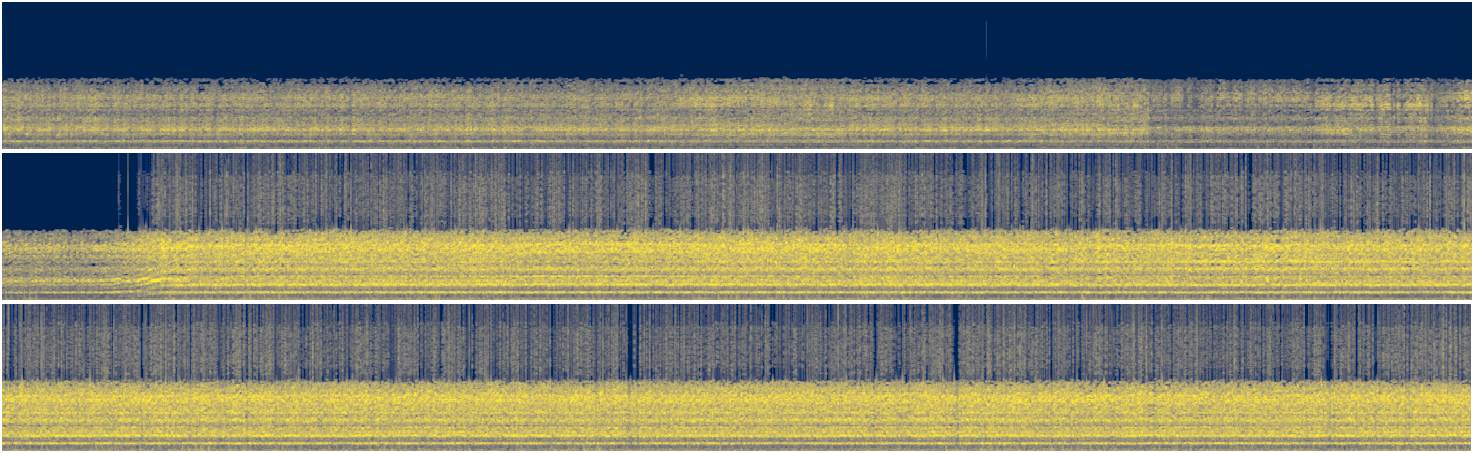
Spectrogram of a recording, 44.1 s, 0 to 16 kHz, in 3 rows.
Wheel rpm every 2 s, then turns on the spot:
60, 60, 70, 70, 70, 70, 70, 110, 220, 230, 230, 230, 230, 230, 230, 230, 230, 230, 230, 230, 230, 230.
none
